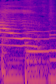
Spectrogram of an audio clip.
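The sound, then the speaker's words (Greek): A single short cat meow, clear and close, with a bright harmonic tone that bends slightly in pitch before fading; no talking alongside it. “Ιστορίες για σκύλους, γάτες”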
